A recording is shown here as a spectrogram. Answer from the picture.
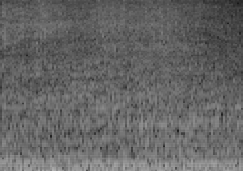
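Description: Steady road traffic noise: an even rushing sound of passing vehicles.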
